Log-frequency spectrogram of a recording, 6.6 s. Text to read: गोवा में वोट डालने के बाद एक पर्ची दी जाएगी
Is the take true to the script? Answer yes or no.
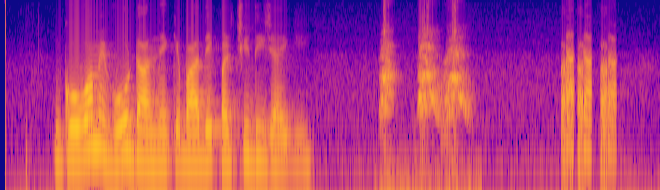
yes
